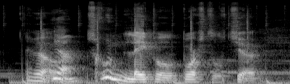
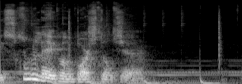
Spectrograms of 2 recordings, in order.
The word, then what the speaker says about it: schoenlepelborsteltje: SCHOenLePeLBORSTELTJE. SCHOenLePeLBORSTELTJE. And now we say it slowly, but a normal Dutch person would say SCHOenLePeLBORSTELTJE.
